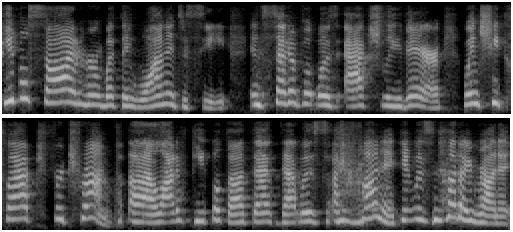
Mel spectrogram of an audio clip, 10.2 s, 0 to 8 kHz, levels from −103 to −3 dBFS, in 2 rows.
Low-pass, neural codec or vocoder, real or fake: 7.2 kHz; codec, 44.1 kHz, 2.6 kbps, SNAC; fake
